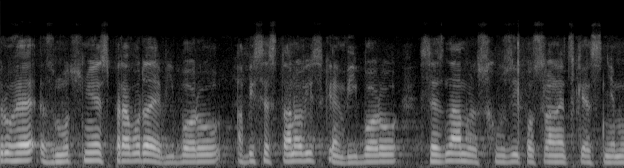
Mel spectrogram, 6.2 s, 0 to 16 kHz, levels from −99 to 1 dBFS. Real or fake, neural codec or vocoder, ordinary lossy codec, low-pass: real; none; Opus, 32 kbps; 7.2 kHz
